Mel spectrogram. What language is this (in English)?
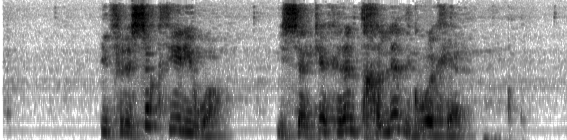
Kabyle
